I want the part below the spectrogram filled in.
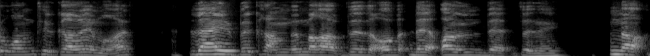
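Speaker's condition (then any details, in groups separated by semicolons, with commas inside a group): Cerebral palsy; fine motor skills severely limited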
